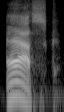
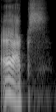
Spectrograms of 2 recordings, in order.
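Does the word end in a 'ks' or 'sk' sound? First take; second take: sk; ks. First: The word ends with an sk sound. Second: The word ends with a ks sound. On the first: The speaker calls it right. "the word is spelled A S K" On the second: The speaker calls it wrong. "not axe"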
